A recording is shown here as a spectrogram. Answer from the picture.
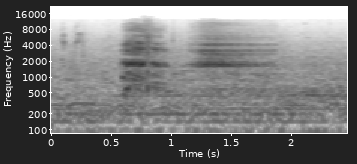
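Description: A woman crying: a sharp gasping breath about half a second in, then a longer shaky sobbing breath.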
